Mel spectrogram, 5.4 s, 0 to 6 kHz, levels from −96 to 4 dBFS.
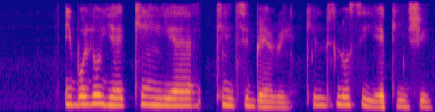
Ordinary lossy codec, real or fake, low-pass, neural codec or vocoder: none; fake; 5.4 kHz; codec, 24 kHz, 3 kbps, HILCodec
